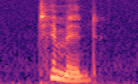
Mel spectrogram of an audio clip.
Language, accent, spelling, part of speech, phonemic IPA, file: English, US, timid, adjective, /ˈtɪmɪd/, En-us-timid.ogg
- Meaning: Lacking in courage or confidence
